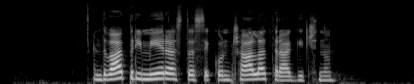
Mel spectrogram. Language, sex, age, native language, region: Slovenian, female, 18-29, Slovenian, Central Slovenia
